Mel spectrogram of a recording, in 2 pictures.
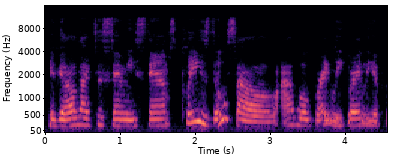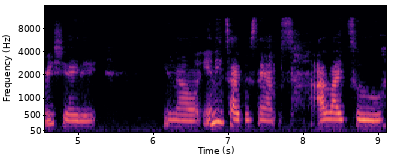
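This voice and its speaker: Slow, gravelly woman vlogger chatting. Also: mid-range voice, lively intonation, low-quality recording. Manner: chatty, talks straight to viewers. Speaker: soap maker and vlogger. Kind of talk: casual chat while crafting.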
